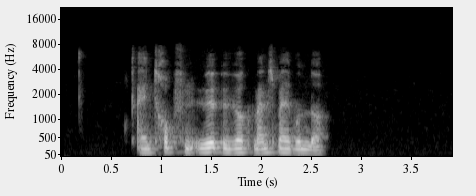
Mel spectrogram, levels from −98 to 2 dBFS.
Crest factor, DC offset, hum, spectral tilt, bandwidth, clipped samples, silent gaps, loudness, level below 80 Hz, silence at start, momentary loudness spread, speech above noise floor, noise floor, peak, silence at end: 20 dB; under 0.1%; none; -7 dB/octave; 7 kHz; under 0.1%; none; -24 LUFS; -64 dBFS; 0.75 s; 11 LU; 63 dB; -86 dBFS; -6 dBFS; 1.3 s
